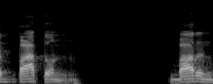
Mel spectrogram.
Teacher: And notice how the T consonant changes to a stop T. The vowel is omitted. · In button, the final syllable contains a final unstressed T plus N combination. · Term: syllabic N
